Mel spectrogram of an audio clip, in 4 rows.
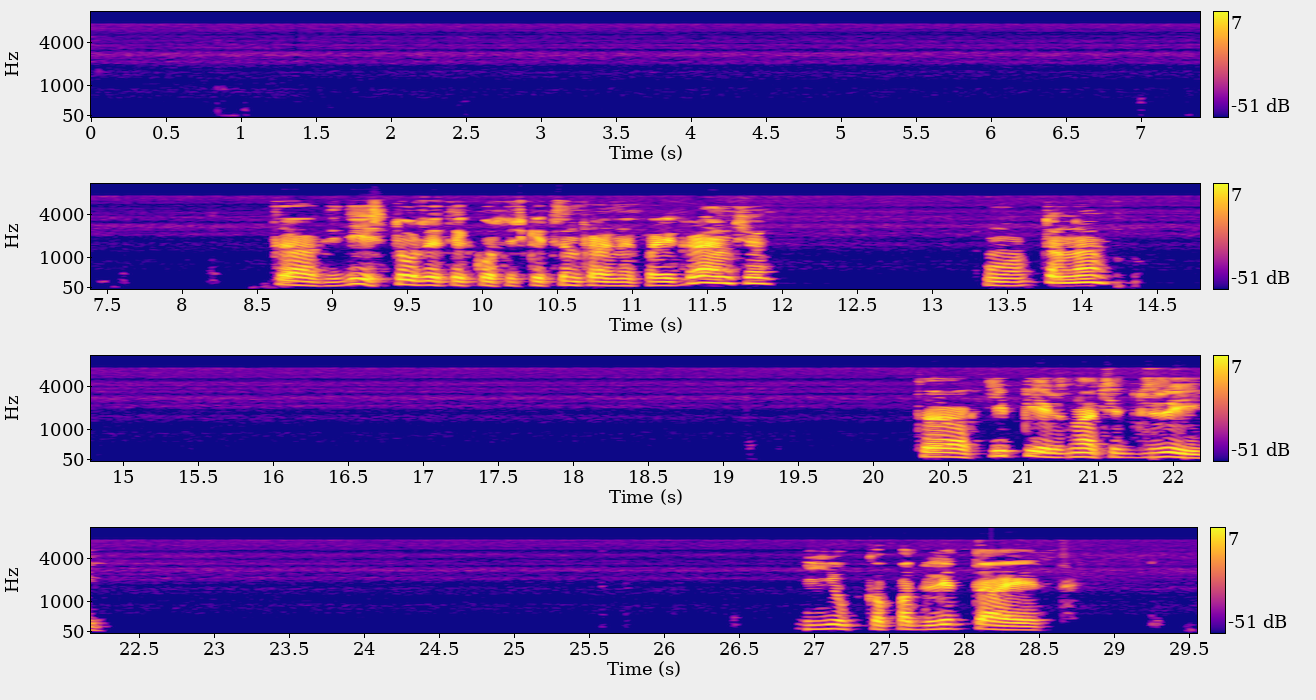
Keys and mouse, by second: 2.8-7.3 drag, 7.8 middle click, 9.6-11.0 drag, 12.0-13.5 drag, 15.8-19.5 drag, 21.9 g, 26.6-29.4 middle drag.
